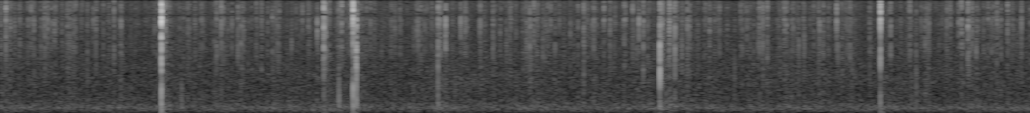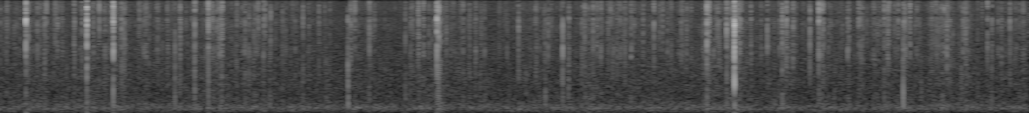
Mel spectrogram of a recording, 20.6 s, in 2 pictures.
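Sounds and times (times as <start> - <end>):
campfire crackling: 0.0 - 20.5.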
